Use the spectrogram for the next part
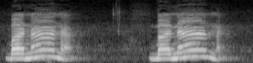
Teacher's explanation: We give a little press to the second syllable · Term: stress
